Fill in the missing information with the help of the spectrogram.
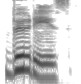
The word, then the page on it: bootees: British English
